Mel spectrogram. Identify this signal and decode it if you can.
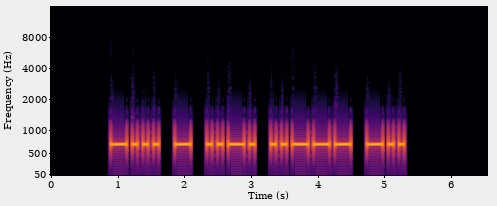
Morse code, heard as a keyed tone, about 16 wpm, 700 Hz. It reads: BTF2D
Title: Code Groups - 5 Letter:Numbers - 15wpm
